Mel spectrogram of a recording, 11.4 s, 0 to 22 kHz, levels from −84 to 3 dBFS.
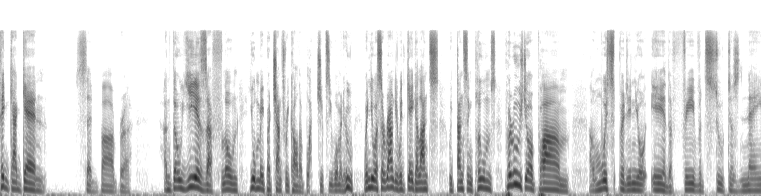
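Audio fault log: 3.26–7.9 s, time-stretched section: speech runs about 1.8 times faster at unchanged pitch, sounding rushed, likely from software dropping short pieces to shorten it.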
